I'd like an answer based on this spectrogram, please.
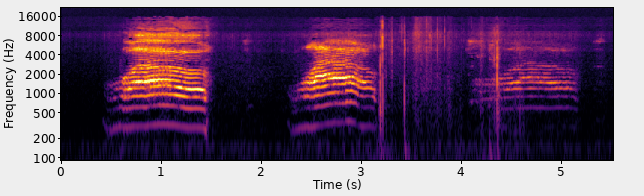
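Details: Domestic cat from a three-cat household including tabby, Munchkin and Abyssinian, filmed at home on 15 April 2024; two loud, wavering, slightly plaintive meows followed by a softer third, with sharp clicks and taps between.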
